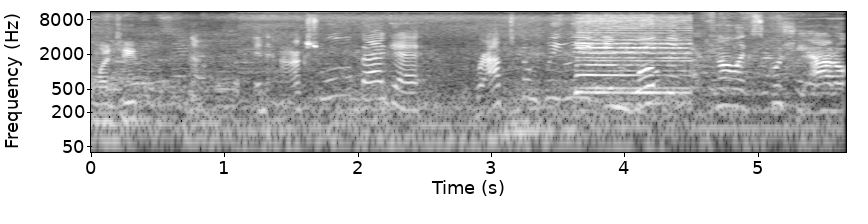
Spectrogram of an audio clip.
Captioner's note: horn honk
